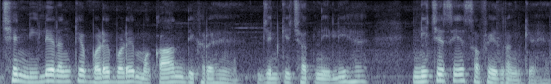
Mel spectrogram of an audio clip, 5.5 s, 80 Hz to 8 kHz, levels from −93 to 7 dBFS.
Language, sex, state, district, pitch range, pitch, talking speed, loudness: Hindi, male, Chhattisgarh, Bastar, 110-145 Hz, 130 Hz, 205 wpm, -18 LUFS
